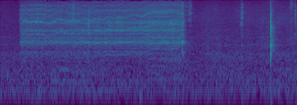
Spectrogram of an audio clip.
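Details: Surgical bone drill during polytrauma primary care surgery; high whining drill runs steadily about three seconds, then stops, followed by a few clicks.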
